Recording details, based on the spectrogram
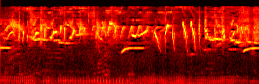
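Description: A white-eye's rapid, high twittering song of thin chirps and quick rising whistles, running continuously over a steady low drone.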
